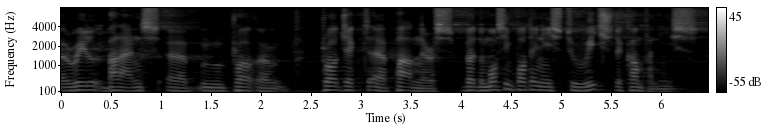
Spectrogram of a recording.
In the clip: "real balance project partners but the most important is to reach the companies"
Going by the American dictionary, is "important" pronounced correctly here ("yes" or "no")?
yes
